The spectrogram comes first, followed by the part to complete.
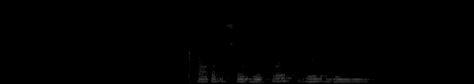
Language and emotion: Russian, neutral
